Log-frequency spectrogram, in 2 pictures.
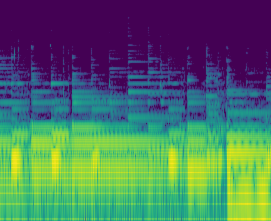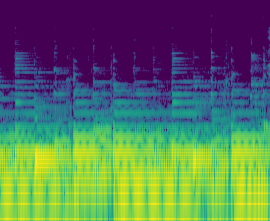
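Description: Acoustic guitar playing a gentle instrumental passage of a soft folk-rock song, with no vocals. Deep bass notes join about three and a half seconds in.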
